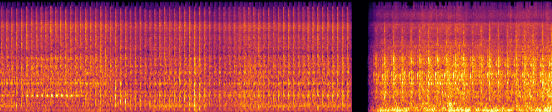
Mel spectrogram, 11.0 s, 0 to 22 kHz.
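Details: VW Santana AP 1.8 engine, oil level ok, new oil and filter, no smoke; oil pump, hydraulic lifters replaced, timing and camshaft checked yet noise persists: loud, sharp metallic knock about three a second over idle, regular; connecting rod play suspected.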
